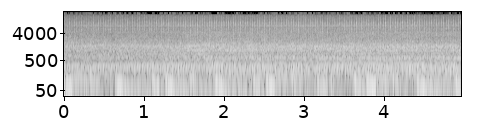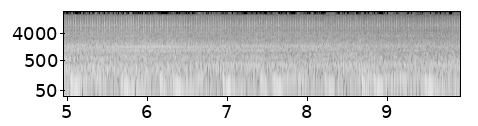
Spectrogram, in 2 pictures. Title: What is that low growling/whirring noise on my 2008 BMW 328i?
